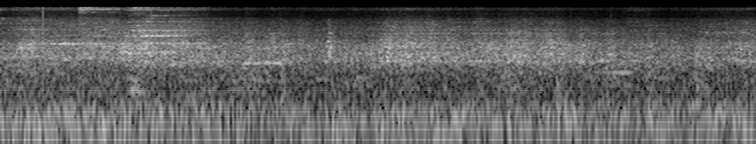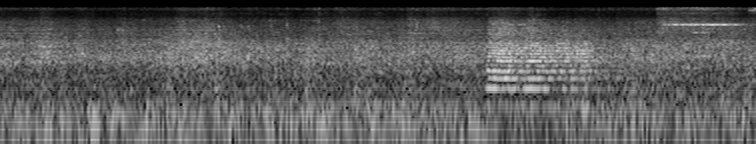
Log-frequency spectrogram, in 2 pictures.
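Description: Bangladesh Railway intercity passenger coaches running past on the track: a steady noise of wheels on rails. A short horn blast sounds about eight seconds in.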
